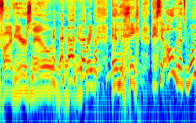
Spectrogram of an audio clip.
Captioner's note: laughs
